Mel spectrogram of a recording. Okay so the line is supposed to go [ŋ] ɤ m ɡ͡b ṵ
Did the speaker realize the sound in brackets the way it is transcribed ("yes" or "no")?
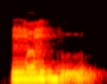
no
